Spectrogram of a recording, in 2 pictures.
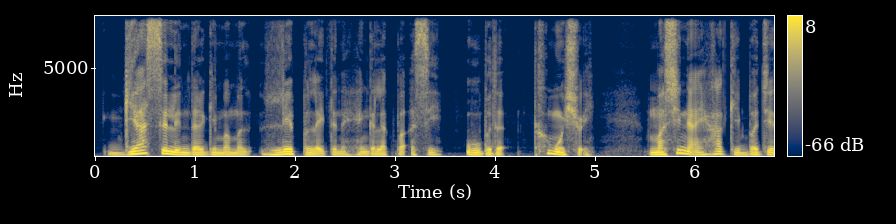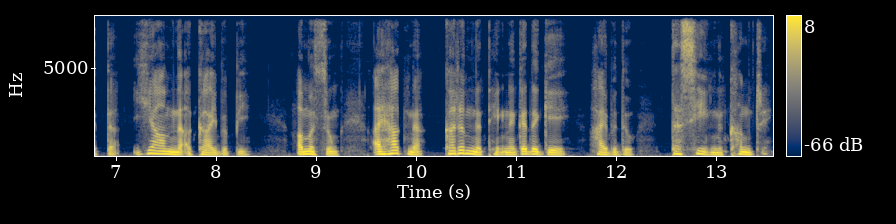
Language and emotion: Manipuri, sad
